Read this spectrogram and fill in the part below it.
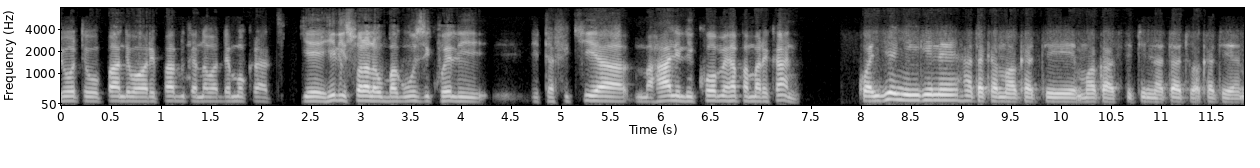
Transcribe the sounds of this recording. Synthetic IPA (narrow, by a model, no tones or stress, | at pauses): jɔtɛwaupandɛwawaɾɛpablikanːawaɗɛmɔkɾat | ʄɛɦiliswalalauɓaɠuzikwɛli | litafikʰiamaɦalilikʰɔmɛhapamaɾɛkani | kwand͡ʒiaɲiŋɡinɛɦatakamawakatimwakawasitininatatuwa̰kati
